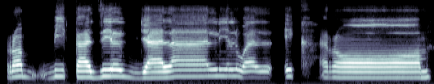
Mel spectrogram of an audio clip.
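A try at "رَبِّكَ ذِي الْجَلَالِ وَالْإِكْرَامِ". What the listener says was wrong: Tinggal ini li, jangan ada lil. Tadi terdengarnya lil.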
